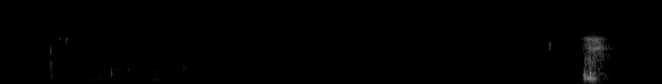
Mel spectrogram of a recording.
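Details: Adult male, others nearby, trying to hold back sneezes: a single short, soft, suppressed sneeze against steady background hiss.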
